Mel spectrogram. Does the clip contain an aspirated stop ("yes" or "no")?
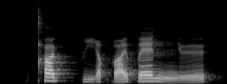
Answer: yes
